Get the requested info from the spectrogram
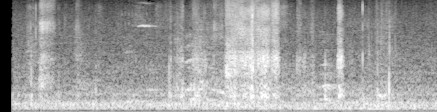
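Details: Kitten purring: a low, steady, rapidly pulsing rumble runs through the whole clip, broken by soft rustling and handling noises, with a louder scraping burst partway through.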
